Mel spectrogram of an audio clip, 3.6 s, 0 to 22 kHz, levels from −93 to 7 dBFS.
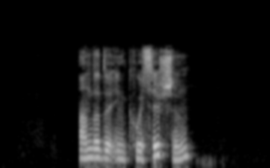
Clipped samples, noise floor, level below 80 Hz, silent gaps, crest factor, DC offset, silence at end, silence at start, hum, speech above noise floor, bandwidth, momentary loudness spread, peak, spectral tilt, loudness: under 0.1%; -86 dBFS; -64 dBFS; none; 20 dB; under 0.1%; 1.1 s; 1.05 s; none; 64 dB; 8.4 kHz; 12 LU; -6 dBFS; -3.5 dB/octave; -22 LUFS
